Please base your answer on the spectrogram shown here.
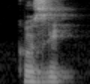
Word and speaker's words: così: So like this or like that will be così, così, with a final accent on the letter I, così.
